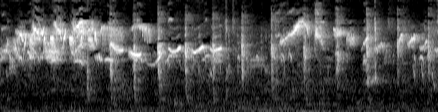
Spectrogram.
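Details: Chinese hwamei singing a busy, loud medley of whistled slurs, trills and sharp chips, delivered in quick bursts with short pauses between phrases.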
